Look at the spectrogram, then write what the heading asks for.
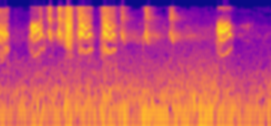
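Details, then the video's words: Female double-collared seedeater calling to excite males and get them singing; a quick burst of high, thin chirps and short squeaky notes in the first half, then a lone sharp chirp near the end, over quiet background hiss. "Piado de Fêmea de Papa capim para Esquentar Papa capim"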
